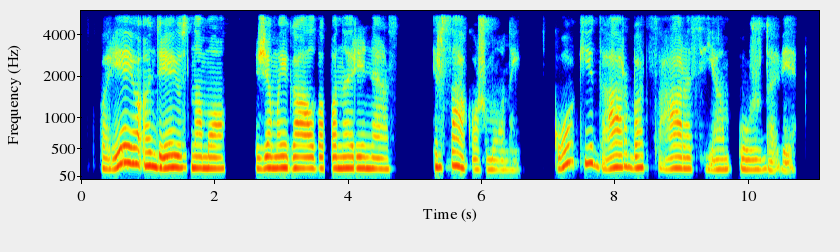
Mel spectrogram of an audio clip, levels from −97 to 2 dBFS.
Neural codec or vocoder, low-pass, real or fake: none; 5.4 kHz; real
